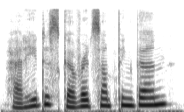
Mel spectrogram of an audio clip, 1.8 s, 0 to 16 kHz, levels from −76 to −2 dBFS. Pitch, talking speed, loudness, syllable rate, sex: 215 Hz, 165 wpm, -15 LUFS, 6.5 syllables/s, female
